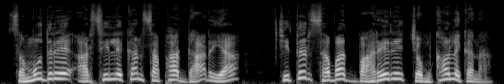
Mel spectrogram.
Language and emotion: Santali, surprised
